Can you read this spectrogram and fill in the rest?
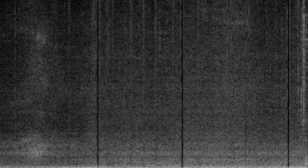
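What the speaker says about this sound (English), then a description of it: "there's another guy that is driving really fast." A car drives fast along a street, making a continuous broadband road roar that grows slightly louder as it approaches. A few faint clicks sit over the noise.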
